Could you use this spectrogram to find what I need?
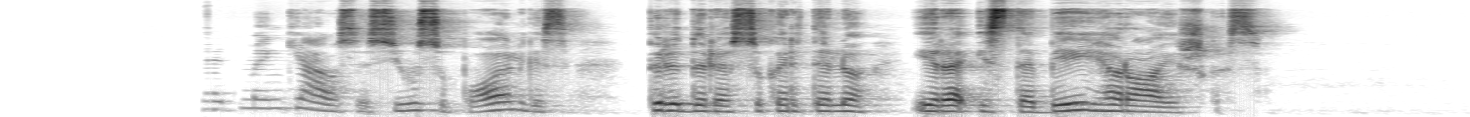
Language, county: Lithuanian, Kaunas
